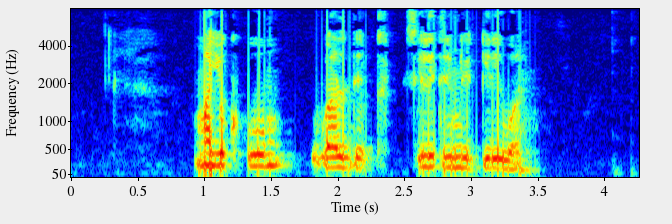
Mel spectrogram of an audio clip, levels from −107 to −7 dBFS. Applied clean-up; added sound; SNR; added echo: none; none; none; none.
